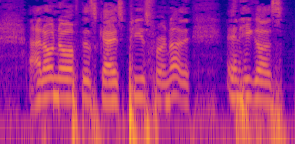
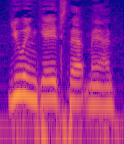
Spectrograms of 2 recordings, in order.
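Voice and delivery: ordinary delivery

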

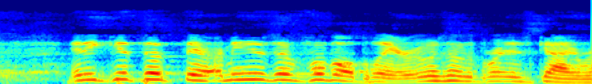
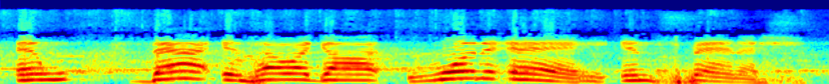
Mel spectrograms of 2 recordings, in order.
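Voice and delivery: much louder, slowed triumphant payoff; big finish; 2 semitones higher, 10 dB louder, slower than usual. Real, not acted. Comedian delivering the punchline to the crowd, loud triumphant. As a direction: land the punchline loud and slow.

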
